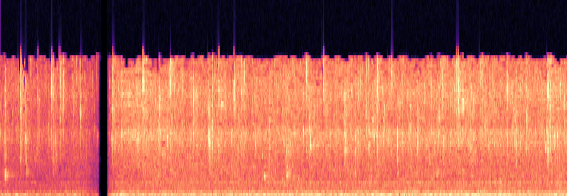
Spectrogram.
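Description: Marinated chicken pieces shallow-frying in hot oil in a kadai: a steady sizzle with small crackles over a low hum. The sound breaks off for an instant about a second in.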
